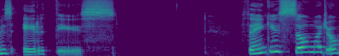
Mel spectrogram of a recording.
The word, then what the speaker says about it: Eirdís: But yeah, so the way you pronounce it is Eirdís. So the E and I together in Icelandic is pronounced as A. EI is A.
